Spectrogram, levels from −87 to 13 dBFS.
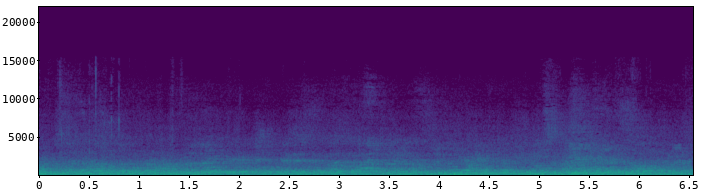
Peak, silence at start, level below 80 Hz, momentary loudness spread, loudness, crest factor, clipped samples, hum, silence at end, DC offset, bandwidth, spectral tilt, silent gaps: -22 dBFS; 0 s; -52 dBFS; 3 LU; -37 LUFS; 12 dB; under 0.1%; none; 0 s; under 0.1%; 15 kHz; -7 dB/octave; none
